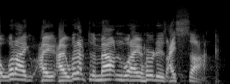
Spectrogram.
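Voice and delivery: deadpan joke in a loud everyday voice; mock vernacular. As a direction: congregant summing up the sermon: loud jokey complaint. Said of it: "in the vernacular would say".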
